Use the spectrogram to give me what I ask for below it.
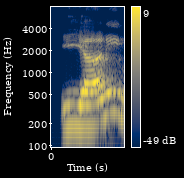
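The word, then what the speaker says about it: Eieyani: war on twin flames the there's the word iyani Massacre that's how I pronounce it hey Annie do you want to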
